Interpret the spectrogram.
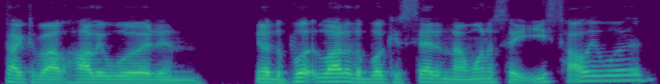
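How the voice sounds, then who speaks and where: A man's voice: mid-range voice, quick pace, smooth, no echo, highs cut off. A man hosting a podcast, asking rambling, searching questions full of fillers. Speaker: podcast host. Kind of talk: casual interview conversation.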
